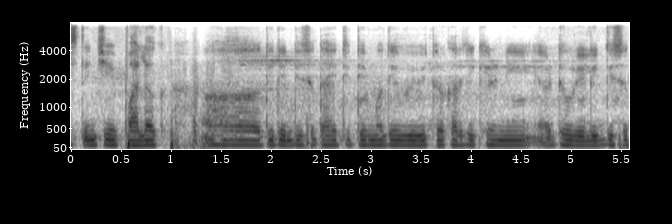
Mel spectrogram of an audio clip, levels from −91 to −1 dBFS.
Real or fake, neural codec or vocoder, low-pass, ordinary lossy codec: real; none; 7.2 kHz; none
